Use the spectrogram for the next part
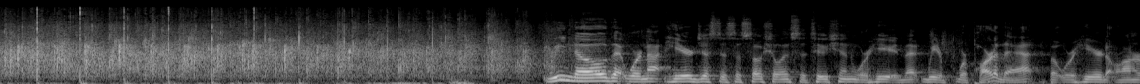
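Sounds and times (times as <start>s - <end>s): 
audience applauding to honor seniors: 0.0s - 6.3s
speech: 5.5s - 11.3s.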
